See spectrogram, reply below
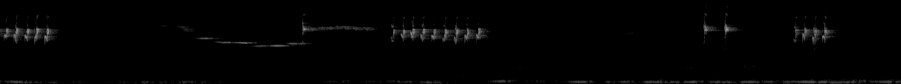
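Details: Orange-headed thrush delivering lovebird ngekek imitation as a stimulation track for untrained birds. Short buzzy chatter bursts separate a sequence of falling slurred whistles and sharp single chips. A low droning hum continues throughout.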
